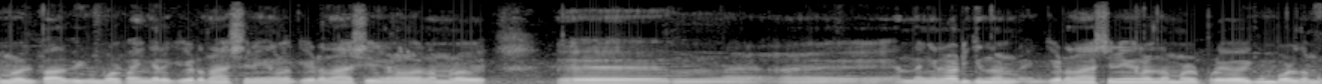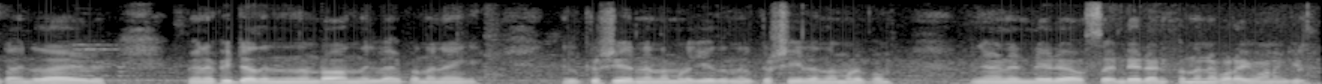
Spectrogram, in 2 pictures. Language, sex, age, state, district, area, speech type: Malayalam, male, 45-60, Kerala, Kottayam, rural, spontaneous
